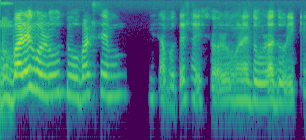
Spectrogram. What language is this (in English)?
Assamese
